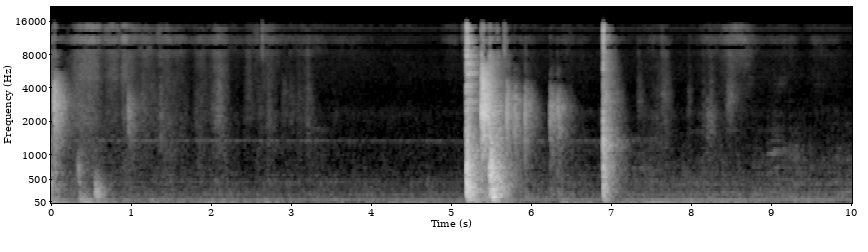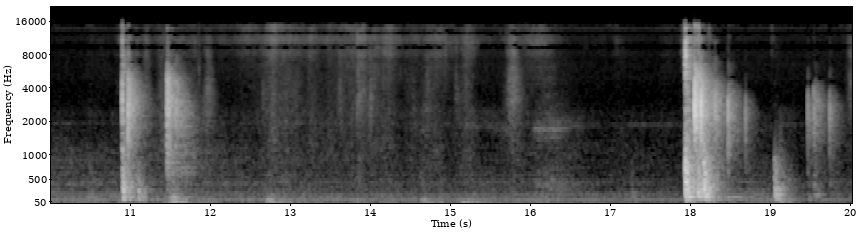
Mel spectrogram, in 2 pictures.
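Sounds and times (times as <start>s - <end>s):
pool balls clacking: 0.0s - 1.3s, 5.2s - 7.3s, 10.9s - 12.0s, 17.9s - 20.0s.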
